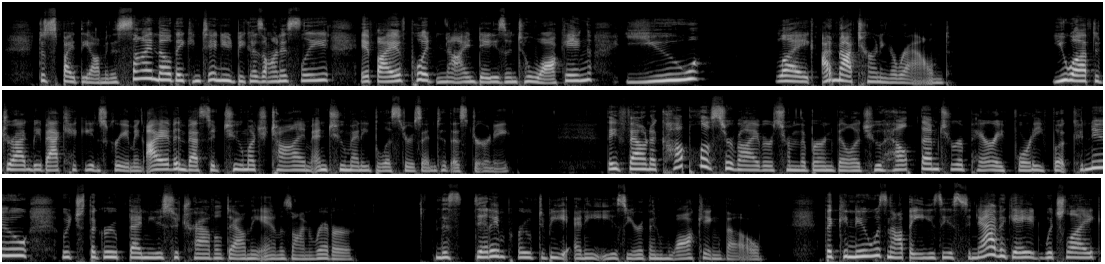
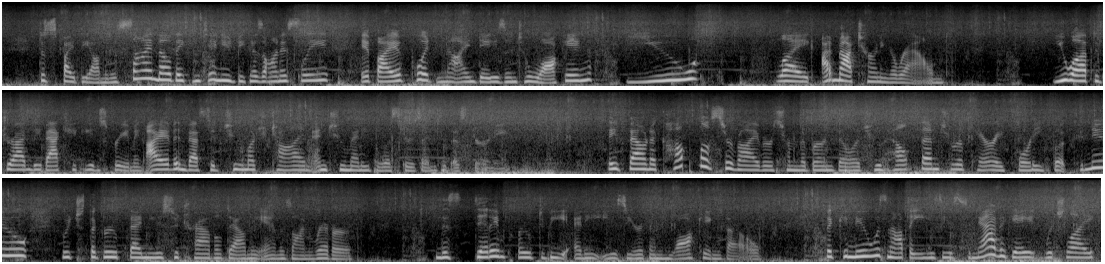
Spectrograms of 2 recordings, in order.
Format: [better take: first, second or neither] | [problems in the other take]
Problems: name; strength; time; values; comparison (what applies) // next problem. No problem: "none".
first | wind noise on the microphone; heavy; 7 dB below the speech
